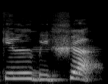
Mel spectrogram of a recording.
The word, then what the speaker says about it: kilbisha: When I say sh here, kilbisha, the tongue is slightly turning upwards towards the roof of the mouth, kilbisha.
